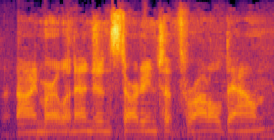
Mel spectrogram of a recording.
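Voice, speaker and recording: A man's voice: fairly low pitch, completely flat delivery, normal speed, pushed and bright. A man doing live launch commentary, explaining technical callouts as a broadcast host. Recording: clear background noise.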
